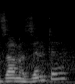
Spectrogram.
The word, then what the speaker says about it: Zamazenta: It's pronounced Zacian and Zamazenta.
